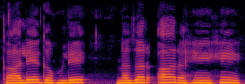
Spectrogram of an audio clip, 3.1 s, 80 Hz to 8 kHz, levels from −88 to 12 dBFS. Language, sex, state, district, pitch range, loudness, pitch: Hindi, female, Madhya Pradesh, Bhopal, 225-250 Hz, -13 LUFS, 235 Hz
